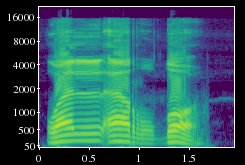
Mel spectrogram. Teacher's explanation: A tipis, ro-nya tebal.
